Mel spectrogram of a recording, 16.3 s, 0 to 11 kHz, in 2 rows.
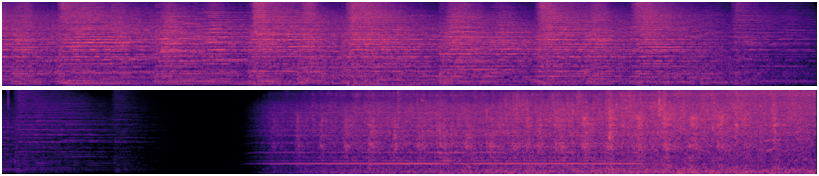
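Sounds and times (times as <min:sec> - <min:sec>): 
train pulling into a station: 0:00.0 - 0:07.2, 0:10.6 - 0:16.2.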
